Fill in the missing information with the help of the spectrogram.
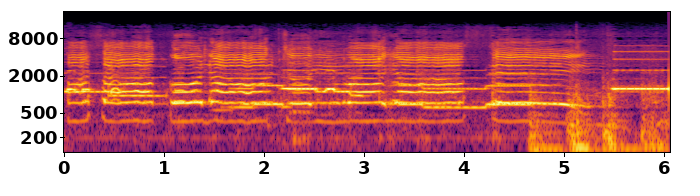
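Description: A solo voice sings a long, drawn-out phrase of a Sansa odori song, with wavering held notes and almost no accompaniment. Near the end the taiko drums come back in, followed by the high bamboo flute.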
